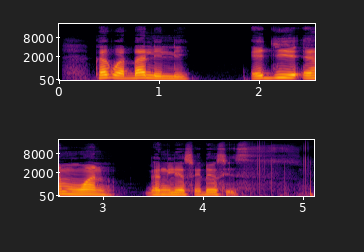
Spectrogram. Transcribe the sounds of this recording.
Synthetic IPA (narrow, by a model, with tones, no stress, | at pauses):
ka˦kwa˨da˦li˨li˨ | e˦d͡ʒi˦ɛ˦mwa˦˨n | ɡa˦ŋli˦e˦se˨do˦sḭ˨s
